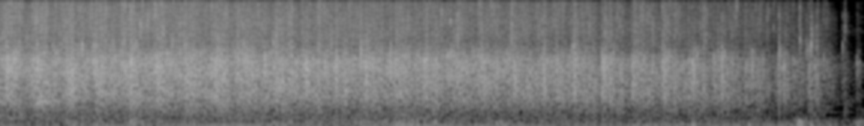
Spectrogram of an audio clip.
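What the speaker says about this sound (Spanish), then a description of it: "Dele, dele, dele ese aplauso al Rey." Sustained applause from a church audience during a Spanish-language sermon, dense and loud clapping holding steady before tapering off toward the end.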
